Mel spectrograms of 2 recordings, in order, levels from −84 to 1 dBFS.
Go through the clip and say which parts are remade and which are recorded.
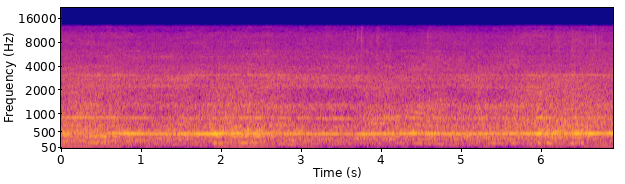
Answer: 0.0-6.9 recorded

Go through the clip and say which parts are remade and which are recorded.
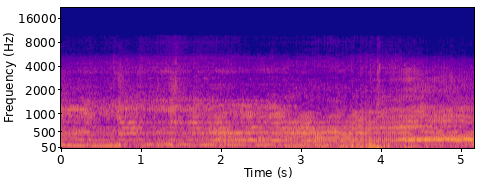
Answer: 0.0-3.4 recorded; 3.4-3.9 remade; 3.9-5.2 recorded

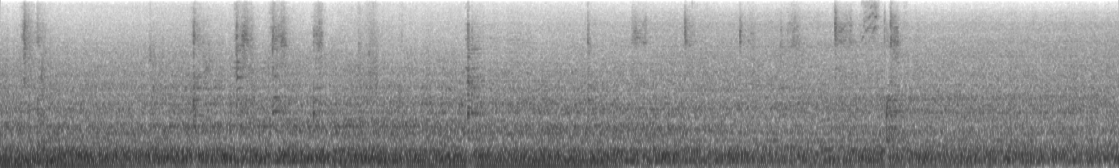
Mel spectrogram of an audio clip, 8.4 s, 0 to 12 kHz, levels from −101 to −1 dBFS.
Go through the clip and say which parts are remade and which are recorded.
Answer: 0.0-5.3 recorded; 5.3-5.8 remade; 5.8-8.4 recorded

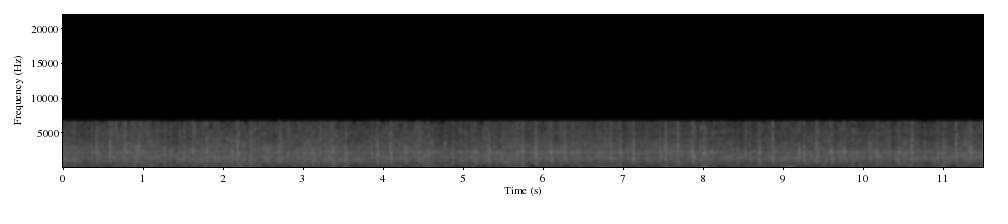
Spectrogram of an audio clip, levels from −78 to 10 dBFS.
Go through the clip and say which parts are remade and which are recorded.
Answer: 0.0-5.5 recorded; 5.5-7.9 remade; 7.9-11.5 recorded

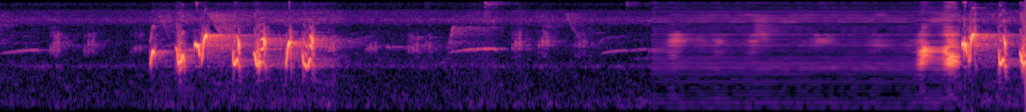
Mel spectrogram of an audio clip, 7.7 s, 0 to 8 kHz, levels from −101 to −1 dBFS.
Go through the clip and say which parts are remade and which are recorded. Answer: 0.0-4.9 recorded; 4.9-7.2 remade; 7.2-7.7 recorded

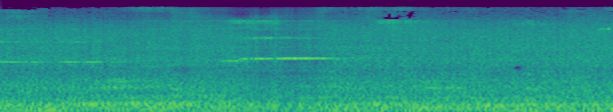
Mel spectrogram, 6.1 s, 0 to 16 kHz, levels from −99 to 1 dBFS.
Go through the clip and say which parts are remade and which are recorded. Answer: 0.0-1.2 recorded; 1.2-3.4 remade; 3.4-6.1 recorded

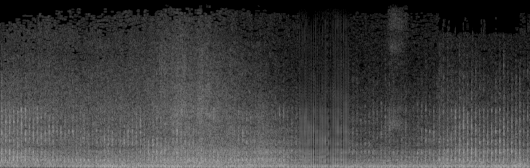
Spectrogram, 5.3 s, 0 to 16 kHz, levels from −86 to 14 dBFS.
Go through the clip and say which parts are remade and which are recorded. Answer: 0.0-3.0 recorded; 3.0-3.5 remade; 3.5-5.3 recorded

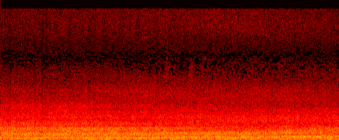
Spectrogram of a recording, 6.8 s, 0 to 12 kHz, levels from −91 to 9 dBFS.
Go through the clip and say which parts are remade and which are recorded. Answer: 0.0-6.8 recorded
